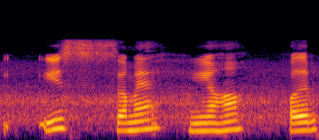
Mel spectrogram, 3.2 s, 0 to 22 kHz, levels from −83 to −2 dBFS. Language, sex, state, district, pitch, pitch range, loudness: Hindi, female, Haryana, Rohtak, 205 Hz, 190-230 Hz, -16 LUFS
